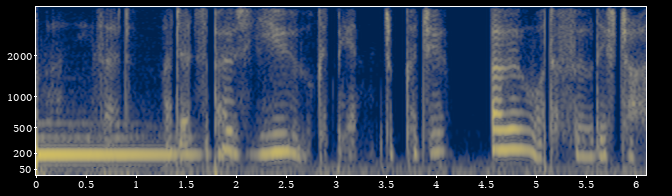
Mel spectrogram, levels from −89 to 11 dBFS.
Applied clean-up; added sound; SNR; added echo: neural diffusion model UNIVERSE++.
